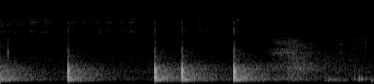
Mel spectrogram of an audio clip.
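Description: Pen strokes on paper while working a fifth-grade math exercise: a few sharp taps and scratchy strokes in uneven rhythm, close and fairly quiet, with no talking.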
